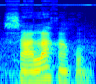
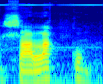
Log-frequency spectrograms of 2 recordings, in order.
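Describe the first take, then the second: First: The two k sounds are said separately. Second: The two k sounds merge into one. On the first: "Sana ada kaf, ketemu kaf lagi" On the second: "Dibaca dengan salakum"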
